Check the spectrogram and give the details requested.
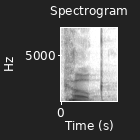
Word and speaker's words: Koch: It's pronounced Coke.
